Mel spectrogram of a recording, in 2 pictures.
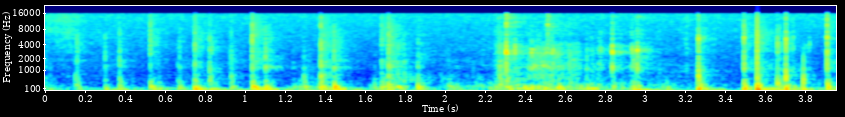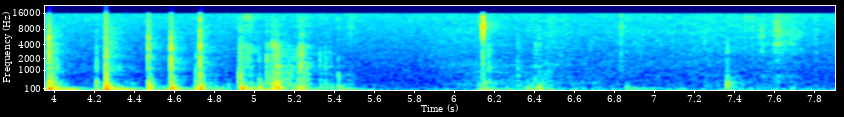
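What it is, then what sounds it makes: Clear PVC toiletry bag tapped with nails. Long red nails tap quickly and irregularly on the top and handles of a clear PVC plastic toiletry bag full of cosmetics. The taps are short, dull and low, with a soft plastic crinkle between them. The tapping thins out to a few scattered taps near the end.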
